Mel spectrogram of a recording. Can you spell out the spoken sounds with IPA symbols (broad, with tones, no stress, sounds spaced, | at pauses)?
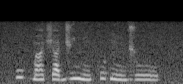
u˦ ɡ͡b ã˨ ʃ a˨ d͡ʒ i˦ ɲ ĩ˨ k u˦ ɗ ĩ˨ d͡ʒ u˨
